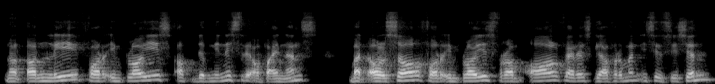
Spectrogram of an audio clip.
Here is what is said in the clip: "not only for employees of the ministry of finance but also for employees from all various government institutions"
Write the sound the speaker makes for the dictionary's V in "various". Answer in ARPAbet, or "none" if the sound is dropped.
F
